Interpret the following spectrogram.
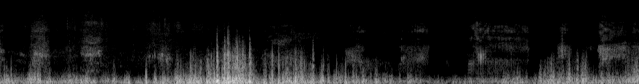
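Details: Dogs play fighting, no animal harmed: dense low rumbling growls mixed with snarling bursts and scuffling, rising to a loud peak around the middle before easing into softer grumbles and yips.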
